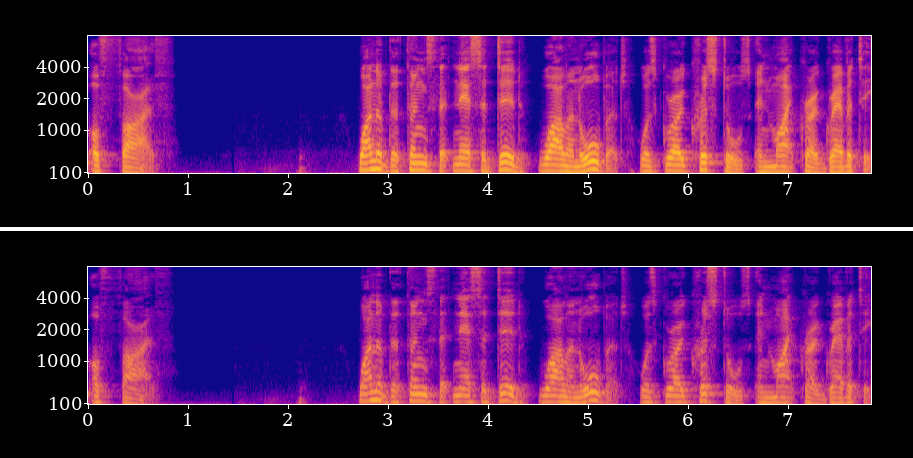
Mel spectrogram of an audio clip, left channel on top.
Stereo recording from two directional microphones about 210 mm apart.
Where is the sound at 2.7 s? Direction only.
30° left (ahead or behind).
